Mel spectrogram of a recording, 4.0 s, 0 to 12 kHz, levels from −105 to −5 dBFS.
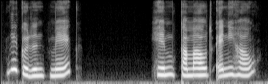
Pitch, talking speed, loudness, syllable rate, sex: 275 Hz, 90 wpm, -15 LUFS, 3.7 syllables/s, female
